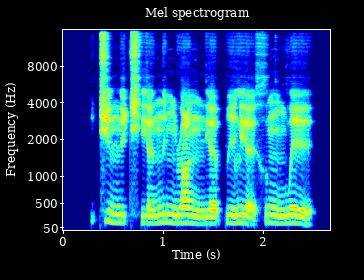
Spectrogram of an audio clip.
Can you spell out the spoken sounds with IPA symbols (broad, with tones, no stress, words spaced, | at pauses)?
t͡ɕy˥˩n̪y˧˥ t͡ɕʰjɛ˧˥n̪i˥˧ŋ ɻɑ˥˩ŋn̪jɛ˧˥ pi˧˥ljɛ̰˨˩xʊ˥˧ŋ n̪we˥˩ɪ̯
